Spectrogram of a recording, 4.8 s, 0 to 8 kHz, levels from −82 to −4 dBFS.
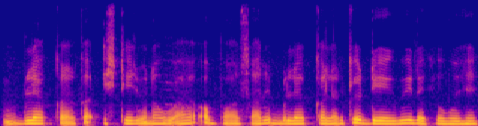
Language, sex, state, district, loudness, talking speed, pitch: Hindi, female, Punjab, Kapurthala, -18 LUFS, 225 wpm, 180 Hz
